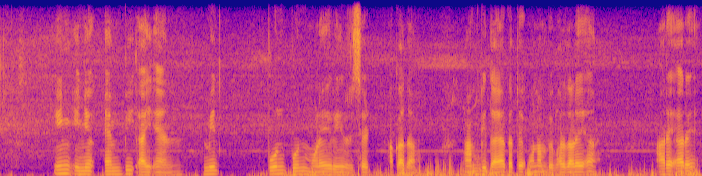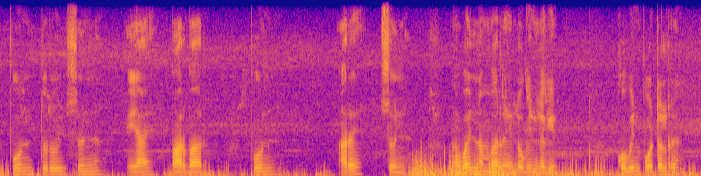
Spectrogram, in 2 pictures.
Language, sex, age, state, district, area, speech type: Santali, male, 18-30, Jharkhand, Seraikela Kharsawan, rural, read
